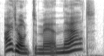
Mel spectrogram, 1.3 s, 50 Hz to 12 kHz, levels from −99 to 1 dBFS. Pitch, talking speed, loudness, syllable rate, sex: 235 Hz, 185 wpm, -17 LUFS, 4.4 syllables/s, female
